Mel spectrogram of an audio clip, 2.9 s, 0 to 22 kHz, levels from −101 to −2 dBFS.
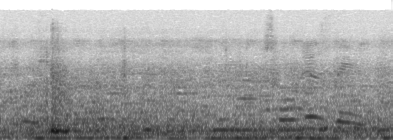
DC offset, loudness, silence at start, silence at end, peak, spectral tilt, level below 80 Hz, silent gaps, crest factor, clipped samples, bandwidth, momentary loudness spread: under 0.1%; -25 LUFS; 0 s; 0 s; -8 dBFS; -7.5 dB/octave; -32 dBFS; none; 18 dB; under 0.1%; 13.5 kHz; 7 LU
